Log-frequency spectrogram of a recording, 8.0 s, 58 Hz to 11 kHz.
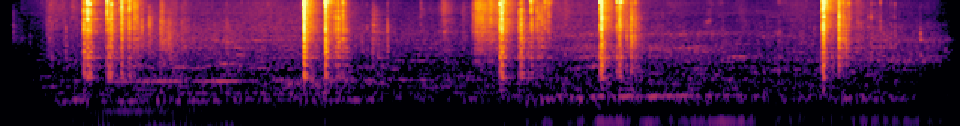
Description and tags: mySound-49GR-Flori
Sounds from objects and body sounds recorded at the 49th primary school of Athens. The source of the sounds has to be guessed.
49th-primary-school-of-Athens, drop, Flori, Greece, mySound, pencil, TCR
